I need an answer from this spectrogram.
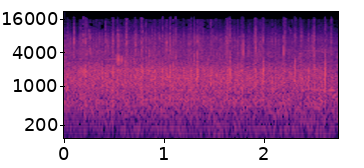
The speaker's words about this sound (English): This whole thing started with 12 people 56 years ago, and we're going to have over 2,000 people in the house today. So give yourselves a round of applause for that.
